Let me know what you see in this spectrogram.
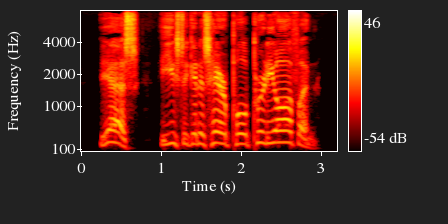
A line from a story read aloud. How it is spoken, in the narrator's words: roared the commissariat clerk again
